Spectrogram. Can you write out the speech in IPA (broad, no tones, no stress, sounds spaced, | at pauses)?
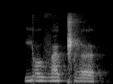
j ɔ ʊ̯ v a ʊ̯ ɡ͡ǁ ɐ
